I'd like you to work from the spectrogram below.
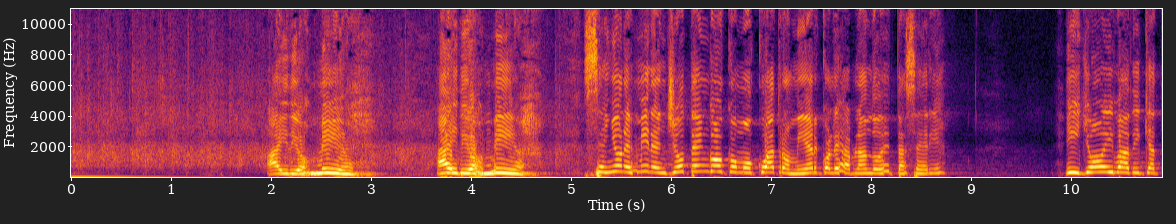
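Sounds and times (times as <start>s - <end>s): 
audience applauding: 0.0s - 5.5s
speech: 2.0s - 3.0s, 3.7s - 8.8s, 10.0s - 10.9s.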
